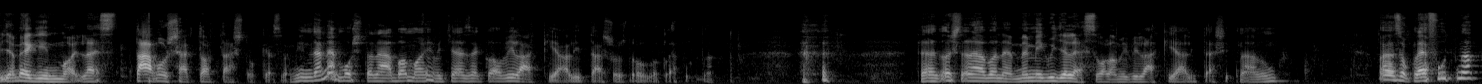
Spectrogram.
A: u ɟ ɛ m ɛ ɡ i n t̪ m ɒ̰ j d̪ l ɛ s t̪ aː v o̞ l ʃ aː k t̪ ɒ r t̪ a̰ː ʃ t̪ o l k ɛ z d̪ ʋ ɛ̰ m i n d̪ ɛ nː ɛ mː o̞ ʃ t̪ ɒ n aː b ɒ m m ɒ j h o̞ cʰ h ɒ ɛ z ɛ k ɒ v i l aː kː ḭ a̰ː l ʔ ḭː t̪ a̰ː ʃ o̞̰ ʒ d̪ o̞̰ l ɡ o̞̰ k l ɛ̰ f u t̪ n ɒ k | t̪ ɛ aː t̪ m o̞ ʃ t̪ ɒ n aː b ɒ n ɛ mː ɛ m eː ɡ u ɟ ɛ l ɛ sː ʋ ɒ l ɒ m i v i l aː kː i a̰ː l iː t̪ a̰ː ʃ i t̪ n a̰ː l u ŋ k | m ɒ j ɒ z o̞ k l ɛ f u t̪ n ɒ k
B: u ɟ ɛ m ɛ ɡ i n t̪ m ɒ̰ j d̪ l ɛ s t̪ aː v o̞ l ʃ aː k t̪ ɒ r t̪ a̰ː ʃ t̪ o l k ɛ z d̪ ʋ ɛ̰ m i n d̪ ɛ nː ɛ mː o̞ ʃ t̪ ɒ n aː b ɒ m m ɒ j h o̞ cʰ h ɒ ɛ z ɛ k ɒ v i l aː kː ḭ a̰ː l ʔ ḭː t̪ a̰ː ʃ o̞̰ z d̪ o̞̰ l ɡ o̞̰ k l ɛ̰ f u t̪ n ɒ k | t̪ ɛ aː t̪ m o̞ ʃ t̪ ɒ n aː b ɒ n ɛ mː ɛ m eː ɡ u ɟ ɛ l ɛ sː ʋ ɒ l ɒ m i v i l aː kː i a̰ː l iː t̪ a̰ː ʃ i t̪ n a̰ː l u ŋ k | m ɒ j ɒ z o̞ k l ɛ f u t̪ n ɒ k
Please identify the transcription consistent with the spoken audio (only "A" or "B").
A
